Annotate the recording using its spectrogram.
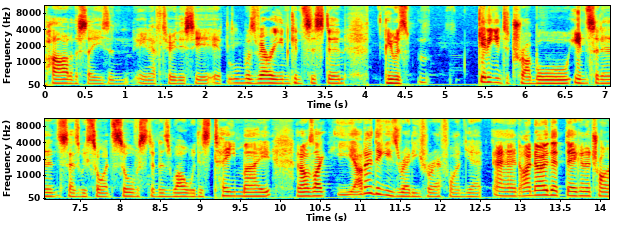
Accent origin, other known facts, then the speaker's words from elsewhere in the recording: Australia; being an Aussie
